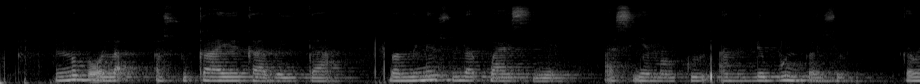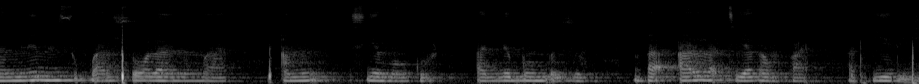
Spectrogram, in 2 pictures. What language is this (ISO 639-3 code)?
dga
